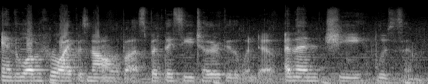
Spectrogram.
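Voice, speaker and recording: A woman with a fairly low pitch speaks in an animated tone, with audible room echo and music in the background. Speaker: book vlogger. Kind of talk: casual chat. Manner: fast.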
